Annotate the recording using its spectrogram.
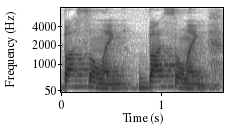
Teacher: Notice that T is silent.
